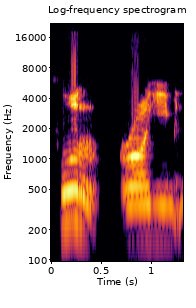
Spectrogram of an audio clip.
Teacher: Lidah tu bergetar. 2 atau 3, jangan banyak sangat fur macam motor. Okey. Kena ada getaran.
